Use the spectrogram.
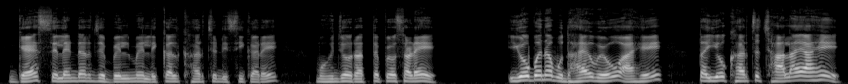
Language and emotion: Sindhi, angry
